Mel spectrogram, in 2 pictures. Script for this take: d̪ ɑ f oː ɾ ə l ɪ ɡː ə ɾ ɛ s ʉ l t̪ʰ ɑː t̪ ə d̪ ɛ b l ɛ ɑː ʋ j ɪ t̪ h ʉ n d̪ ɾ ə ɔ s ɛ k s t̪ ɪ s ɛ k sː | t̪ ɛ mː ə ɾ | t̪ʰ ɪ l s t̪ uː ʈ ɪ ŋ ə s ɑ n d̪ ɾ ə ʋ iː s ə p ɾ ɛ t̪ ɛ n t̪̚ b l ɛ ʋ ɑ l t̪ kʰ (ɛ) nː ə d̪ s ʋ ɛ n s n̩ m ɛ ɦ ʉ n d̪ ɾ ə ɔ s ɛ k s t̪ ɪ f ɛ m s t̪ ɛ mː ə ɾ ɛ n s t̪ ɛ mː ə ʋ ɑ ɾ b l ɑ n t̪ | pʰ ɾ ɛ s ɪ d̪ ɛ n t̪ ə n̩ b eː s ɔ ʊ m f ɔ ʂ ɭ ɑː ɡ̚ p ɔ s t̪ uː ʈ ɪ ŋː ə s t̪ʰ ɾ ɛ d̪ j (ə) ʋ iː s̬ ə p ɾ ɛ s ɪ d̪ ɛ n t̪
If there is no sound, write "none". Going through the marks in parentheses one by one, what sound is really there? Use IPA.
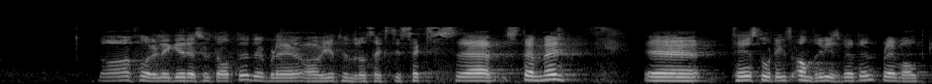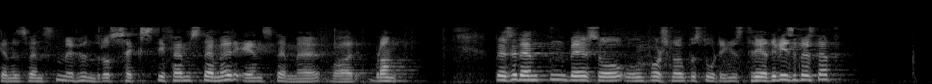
ɛ, ə

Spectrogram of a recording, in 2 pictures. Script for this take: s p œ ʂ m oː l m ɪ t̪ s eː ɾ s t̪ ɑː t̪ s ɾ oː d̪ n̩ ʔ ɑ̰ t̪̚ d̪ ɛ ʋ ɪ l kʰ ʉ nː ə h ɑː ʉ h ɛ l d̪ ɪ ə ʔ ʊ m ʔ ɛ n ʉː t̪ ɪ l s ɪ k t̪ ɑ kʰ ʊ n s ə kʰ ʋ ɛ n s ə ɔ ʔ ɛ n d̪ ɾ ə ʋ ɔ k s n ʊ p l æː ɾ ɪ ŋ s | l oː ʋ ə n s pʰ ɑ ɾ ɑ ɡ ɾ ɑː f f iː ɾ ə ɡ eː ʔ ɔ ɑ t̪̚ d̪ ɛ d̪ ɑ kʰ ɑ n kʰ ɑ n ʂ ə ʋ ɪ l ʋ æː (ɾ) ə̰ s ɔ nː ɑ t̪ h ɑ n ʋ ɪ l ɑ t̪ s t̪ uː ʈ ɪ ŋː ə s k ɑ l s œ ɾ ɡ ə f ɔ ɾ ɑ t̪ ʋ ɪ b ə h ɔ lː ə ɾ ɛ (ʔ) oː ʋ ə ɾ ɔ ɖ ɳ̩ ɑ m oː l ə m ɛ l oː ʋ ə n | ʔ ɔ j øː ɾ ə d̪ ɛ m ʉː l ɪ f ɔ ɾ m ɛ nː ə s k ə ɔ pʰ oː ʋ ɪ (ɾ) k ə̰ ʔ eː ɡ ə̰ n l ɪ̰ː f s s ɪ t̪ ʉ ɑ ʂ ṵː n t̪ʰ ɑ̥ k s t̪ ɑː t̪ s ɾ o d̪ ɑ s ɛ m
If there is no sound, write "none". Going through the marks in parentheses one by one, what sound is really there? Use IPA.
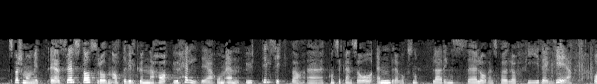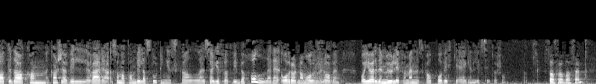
ɾ, ʔ, ɾ

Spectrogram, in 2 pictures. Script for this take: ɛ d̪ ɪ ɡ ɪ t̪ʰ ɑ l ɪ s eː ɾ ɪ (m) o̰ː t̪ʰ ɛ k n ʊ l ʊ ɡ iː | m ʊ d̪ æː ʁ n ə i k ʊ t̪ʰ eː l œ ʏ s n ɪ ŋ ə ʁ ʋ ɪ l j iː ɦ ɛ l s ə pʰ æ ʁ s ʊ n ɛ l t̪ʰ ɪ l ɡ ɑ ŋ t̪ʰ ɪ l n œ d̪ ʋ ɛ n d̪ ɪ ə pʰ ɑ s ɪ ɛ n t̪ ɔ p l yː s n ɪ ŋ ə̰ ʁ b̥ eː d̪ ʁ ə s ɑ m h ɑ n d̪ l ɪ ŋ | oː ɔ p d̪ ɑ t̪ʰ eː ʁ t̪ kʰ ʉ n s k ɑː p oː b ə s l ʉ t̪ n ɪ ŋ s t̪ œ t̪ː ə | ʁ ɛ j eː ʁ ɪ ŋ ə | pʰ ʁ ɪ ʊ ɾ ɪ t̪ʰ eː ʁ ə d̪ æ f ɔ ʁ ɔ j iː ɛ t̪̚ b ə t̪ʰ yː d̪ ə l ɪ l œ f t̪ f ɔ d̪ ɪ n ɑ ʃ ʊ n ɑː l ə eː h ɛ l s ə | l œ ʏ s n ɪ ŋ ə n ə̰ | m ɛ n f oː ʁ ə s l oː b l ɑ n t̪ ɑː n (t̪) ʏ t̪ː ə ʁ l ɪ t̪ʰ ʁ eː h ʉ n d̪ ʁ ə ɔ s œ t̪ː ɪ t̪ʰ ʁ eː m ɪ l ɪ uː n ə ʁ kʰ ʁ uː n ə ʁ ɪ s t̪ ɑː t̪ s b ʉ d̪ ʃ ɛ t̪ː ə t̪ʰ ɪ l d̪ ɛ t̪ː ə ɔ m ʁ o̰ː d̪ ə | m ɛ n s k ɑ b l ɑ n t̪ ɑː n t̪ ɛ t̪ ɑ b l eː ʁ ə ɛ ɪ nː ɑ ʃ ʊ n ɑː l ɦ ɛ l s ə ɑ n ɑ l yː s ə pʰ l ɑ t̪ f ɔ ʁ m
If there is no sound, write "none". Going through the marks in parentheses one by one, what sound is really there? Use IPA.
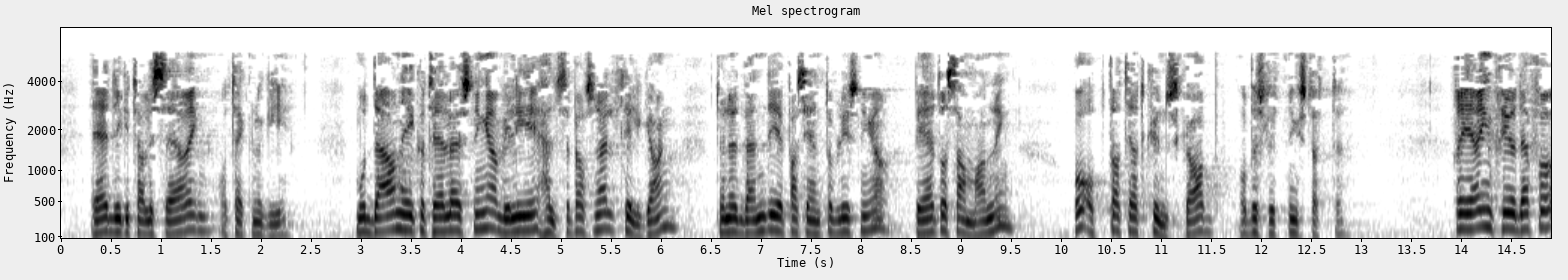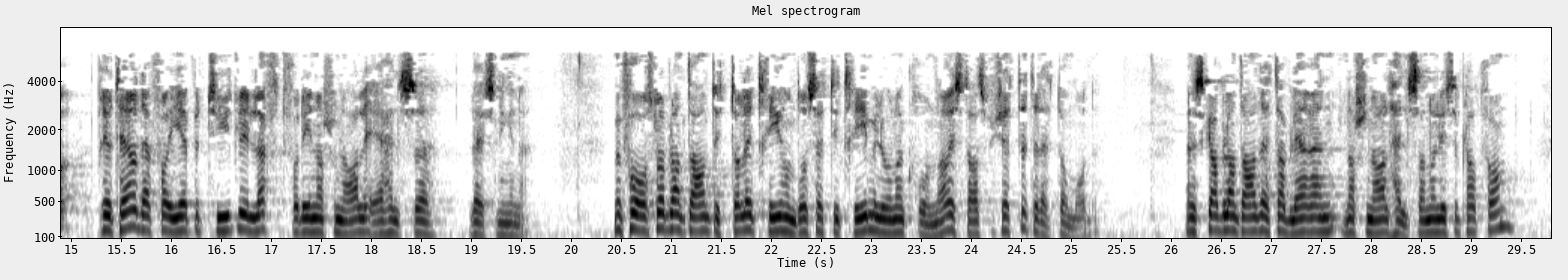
ŋ, t̪

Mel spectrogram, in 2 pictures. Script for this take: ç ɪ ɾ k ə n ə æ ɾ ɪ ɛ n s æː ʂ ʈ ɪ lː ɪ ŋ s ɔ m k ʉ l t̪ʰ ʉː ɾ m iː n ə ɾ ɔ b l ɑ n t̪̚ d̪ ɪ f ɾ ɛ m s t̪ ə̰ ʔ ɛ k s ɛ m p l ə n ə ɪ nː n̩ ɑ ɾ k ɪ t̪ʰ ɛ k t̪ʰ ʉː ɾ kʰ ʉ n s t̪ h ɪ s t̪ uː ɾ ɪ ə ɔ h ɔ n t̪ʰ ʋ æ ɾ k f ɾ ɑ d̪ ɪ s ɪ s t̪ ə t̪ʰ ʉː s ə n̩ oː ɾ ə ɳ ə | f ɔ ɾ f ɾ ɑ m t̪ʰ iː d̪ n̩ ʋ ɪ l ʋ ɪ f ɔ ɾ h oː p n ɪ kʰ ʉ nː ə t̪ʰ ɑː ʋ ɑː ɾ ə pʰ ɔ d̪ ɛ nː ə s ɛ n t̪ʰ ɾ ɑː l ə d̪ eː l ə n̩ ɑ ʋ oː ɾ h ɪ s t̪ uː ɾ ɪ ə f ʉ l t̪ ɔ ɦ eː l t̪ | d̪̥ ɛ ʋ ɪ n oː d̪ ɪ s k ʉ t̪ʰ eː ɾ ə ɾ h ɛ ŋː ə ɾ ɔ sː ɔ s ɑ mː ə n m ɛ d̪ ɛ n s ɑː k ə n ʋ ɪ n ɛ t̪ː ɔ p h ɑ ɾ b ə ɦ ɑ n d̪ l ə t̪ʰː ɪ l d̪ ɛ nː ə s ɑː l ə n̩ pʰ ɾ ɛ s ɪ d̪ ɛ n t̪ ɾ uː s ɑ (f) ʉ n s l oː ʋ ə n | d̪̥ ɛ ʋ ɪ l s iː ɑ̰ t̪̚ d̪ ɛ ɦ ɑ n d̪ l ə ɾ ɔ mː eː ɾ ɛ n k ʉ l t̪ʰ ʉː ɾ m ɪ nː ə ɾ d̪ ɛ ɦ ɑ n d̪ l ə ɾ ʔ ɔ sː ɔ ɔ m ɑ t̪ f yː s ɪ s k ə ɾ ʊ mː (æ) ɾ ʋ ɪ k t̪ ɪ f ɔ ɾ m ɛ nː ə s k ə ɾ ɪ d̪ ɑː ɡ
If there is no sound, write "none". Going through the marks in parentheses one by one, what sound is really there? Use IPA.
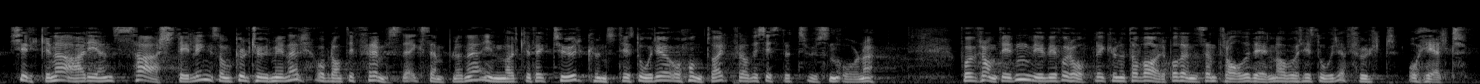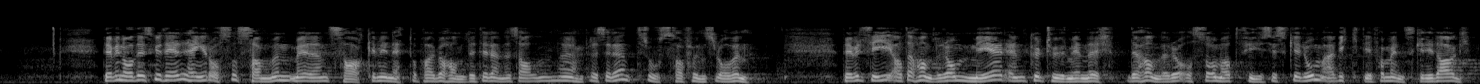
f, æ

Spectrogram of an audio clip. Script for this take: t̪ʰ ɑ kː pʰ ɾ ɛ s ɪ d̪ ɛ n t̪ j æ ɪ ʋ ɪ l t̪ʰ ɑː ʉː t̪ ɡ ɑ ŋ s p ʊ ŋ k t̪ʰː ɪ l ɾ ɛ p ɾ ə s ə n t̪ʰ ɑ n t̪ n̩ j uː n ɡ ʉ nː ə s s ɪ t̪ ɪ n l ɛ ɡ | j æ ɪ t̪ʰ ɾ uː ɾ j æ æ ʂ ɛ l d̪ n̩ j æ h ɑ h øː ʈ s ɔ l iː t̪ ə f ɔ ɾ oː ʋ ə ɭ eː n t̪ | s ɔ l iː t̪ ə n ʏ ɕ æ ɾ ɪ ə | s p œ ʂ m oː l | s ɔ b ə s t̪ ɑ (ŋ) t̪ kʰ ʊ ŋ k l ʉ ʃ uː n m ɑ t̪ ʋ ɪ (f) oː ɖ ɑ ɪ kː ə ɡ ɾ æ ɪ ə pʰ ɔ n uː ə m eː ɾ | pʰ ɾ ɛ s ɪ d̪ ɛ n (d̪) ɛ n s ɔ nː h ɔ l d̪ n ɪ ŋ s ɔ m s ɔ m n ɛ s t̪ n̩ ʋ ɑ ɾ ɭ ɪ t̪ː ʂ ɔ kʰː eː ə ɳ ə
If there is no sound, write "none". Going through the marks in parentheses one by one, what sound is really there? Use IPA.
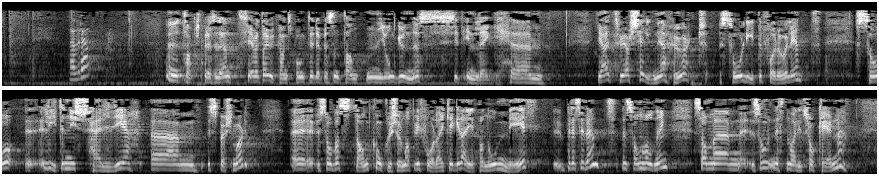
n, f, t̪

